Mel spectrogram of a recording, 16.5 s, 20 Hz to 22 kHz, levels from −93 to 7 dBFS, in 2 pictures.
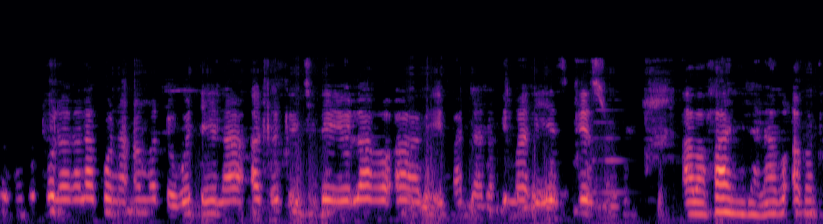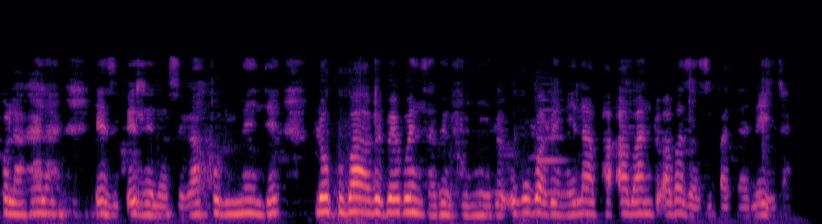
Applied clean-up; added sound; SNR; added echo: neural separator model SepFormer DNS4.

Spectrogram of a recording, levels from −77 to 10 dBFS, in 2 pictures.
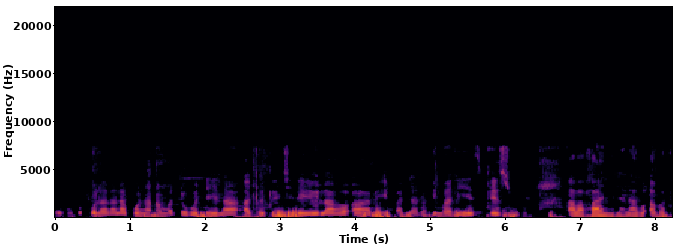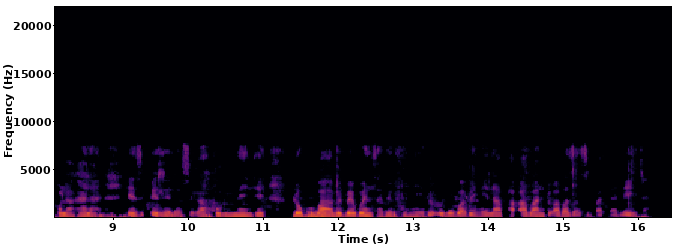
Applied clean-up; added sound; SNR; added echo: none; none; none; none.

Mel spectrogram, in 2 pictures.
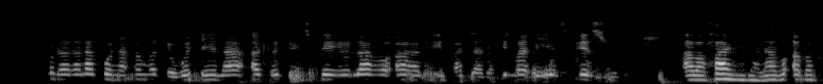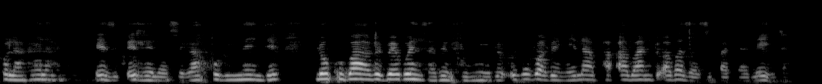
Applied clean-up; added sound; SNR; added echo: neural mask model DeepFilterNet 3.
